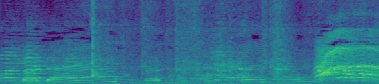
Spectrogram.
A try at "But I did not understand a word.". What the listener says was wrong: Jangan ditahan, understand. Ulangi lagi. But I did not understand.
